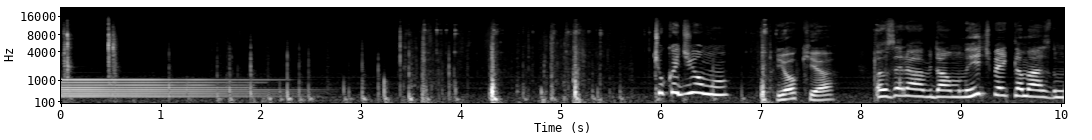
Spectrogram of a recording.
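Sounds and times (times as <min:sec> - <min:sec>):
footsteps on wooden floor: 0:01.1 - 0:05.8.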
